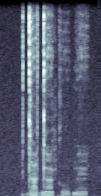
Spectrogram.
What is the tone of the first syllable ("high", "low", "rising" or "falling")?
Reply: high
